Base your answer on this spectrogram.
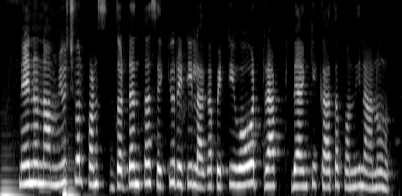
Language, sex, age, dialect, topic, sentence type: Telugu, female, 60-100, Southern, banking, statement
